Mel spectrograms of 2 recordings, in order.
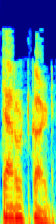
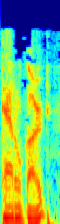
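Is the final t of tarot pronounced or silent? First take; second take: pronounced; silent. First: The final t of tarot is pronounced. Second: The final t of tarot is silent. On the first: "লাস্টের টিটা অনেকে উজ্জ্ব রেখে উচ্চারণ করেন" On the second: "অনেকে বলেন ট্যারো কার্ড"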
